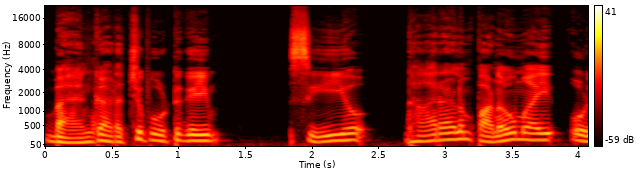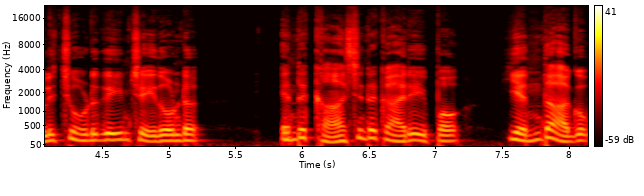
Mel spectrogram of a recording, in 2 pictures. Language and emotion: Malayalam, fearful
